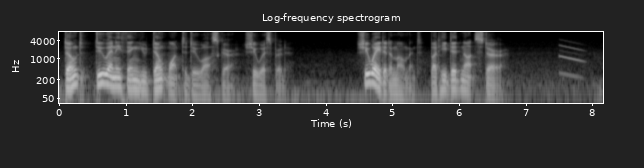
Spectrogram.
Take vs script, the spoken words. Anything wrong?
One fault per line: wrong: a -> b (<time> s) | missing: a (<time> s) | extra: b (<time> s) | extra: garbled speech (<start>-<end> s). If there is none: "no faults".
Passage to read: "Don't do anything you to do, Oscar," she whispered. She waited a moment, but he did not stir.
extra: don't want (1.3 s)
